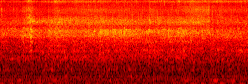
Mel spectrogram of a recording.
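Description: Okra, onion and tomato sizzling in oil in a non-stick frying pan as a spatula stirs them through: a steady hiss.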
